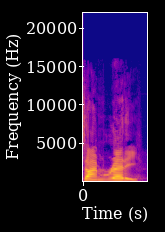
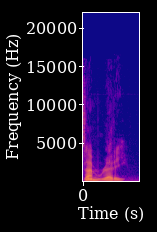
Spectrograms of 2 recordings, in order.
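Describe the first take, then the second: First: "I'm ready." said higher and loud, firmly declared; emphatic declaration. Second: "I'm ready." said lower and soft, settled; quiet resolve. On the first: Pastor proclaiming Paul's resolve, loud and firm. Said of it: "Look at what he says". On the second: Pastor echoing Paul's resolve, low and soft. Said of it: "He says". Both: Shown as a demonstration.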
